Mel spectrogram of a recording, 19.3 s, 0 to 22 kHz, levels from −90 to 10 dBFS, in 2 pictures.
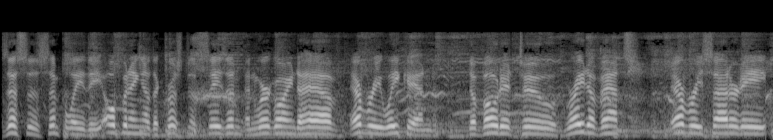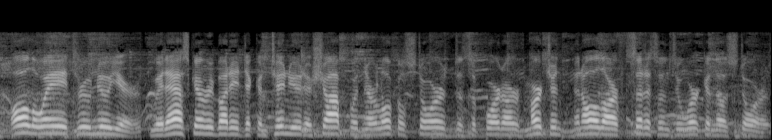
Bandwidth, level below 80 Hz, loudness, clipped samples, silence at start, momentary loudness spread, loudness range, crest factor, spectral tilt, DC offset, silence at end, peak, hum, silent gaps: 8.8 kHz; -66 dBFS; -20 LUFS; under 0.1%; 0.05 s; 11 LU; 4 LU; 18 dB; -4.5 dB/octave; under 0.1%; 0 s; -2 dBFS; none; none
